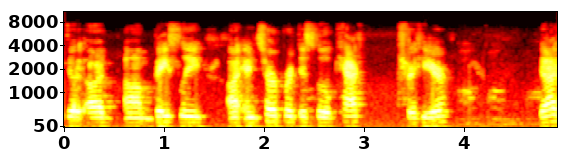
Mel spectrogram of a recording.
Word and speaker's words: CAPTCHA: going to need to basically interpret this little captcha here. Did I pronounce that correctly, Victor?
